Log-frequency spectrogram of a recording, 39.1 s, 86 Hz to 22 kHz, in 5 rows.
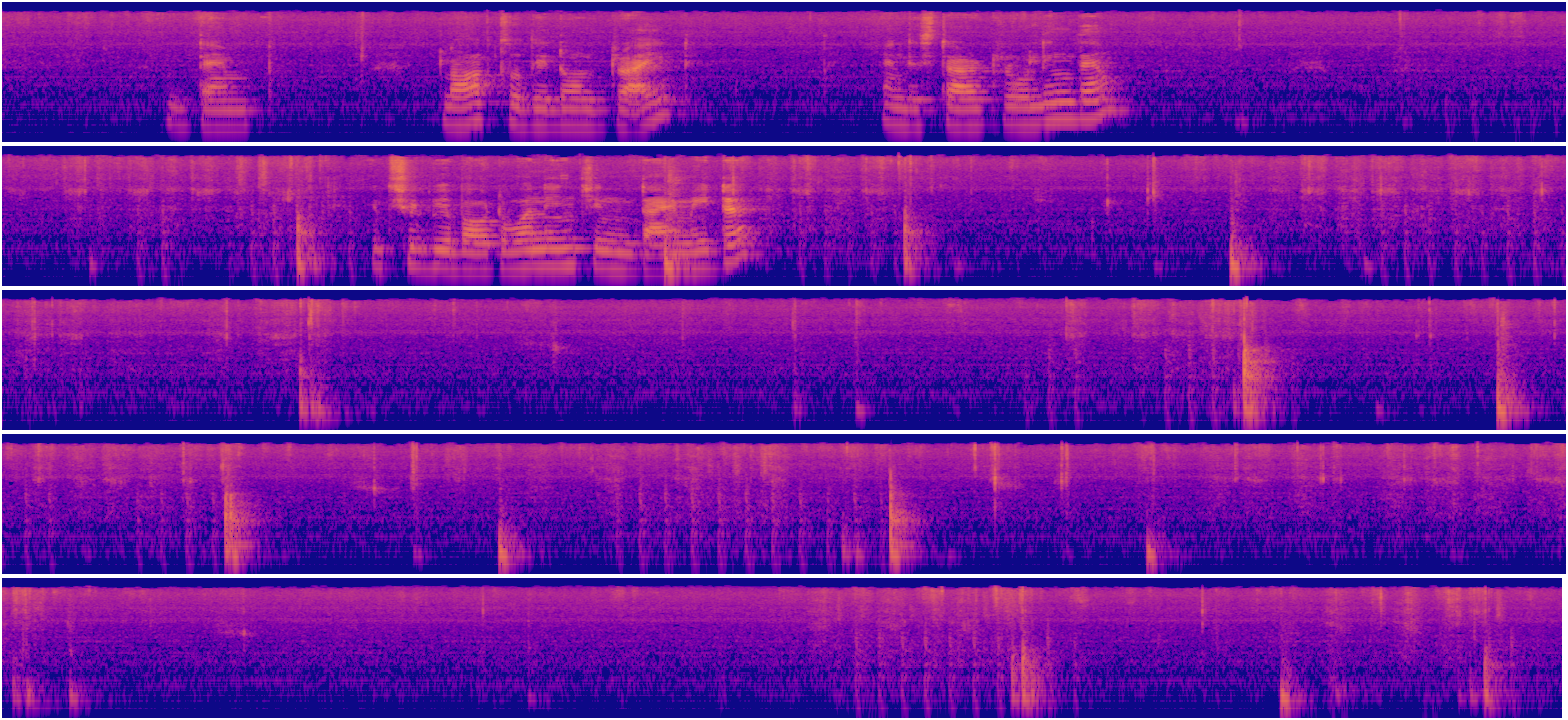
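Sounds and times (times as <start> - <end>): rolling pin knocking on board: 20.8 - 22.1, 23.1 - 24.8, 26.0 - 28.1.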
